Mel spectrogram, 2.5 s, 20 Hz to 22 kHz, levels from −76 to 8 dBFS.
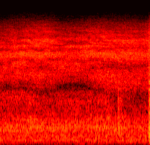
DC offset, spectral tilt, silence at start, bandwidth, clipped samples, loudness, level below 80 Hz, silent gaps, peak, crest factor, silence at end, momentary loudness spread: under 0.1%; -1 dB/octave; 0 s; 16 kHz; under 0.1%; -23 LUFS; -56 dBFS; none; -4 dBFS; 22 dB; 0 s; 2 LU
